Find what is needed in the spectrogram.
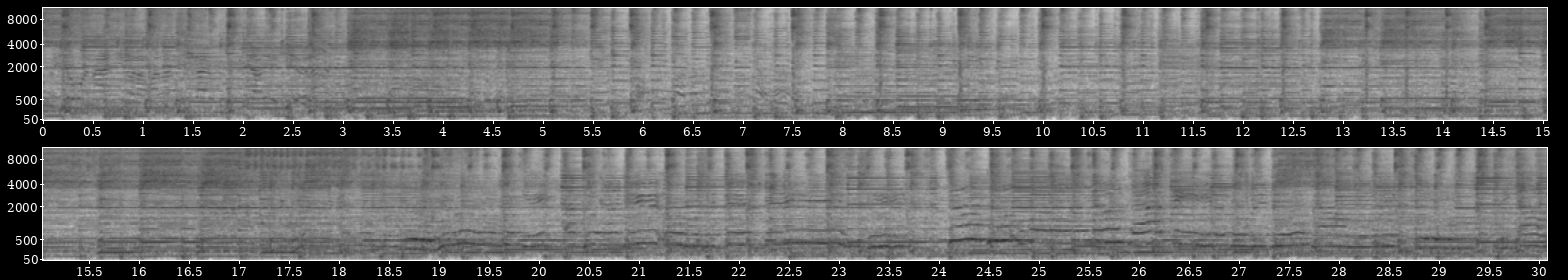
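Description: Live street busking of a pop song through a small amplifier: two acoustic guitars strumming with a steady tambourine rhythm, and a girl's amplified singing coming in a little past the middle.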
